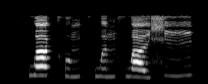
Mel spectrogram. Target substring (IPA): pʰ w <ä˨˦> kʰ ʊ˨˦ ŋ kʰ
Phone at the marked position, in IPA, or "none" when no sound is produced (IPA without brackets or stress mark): ä˦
